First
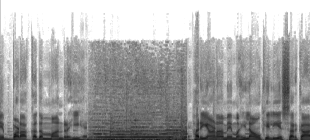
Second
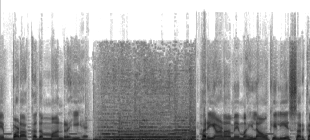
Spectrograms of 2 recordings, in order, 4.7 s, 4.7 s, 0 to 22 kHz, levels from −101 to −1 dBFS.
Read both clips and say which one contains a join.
second; 2 cuts; at 1.4 s, 3.0 s

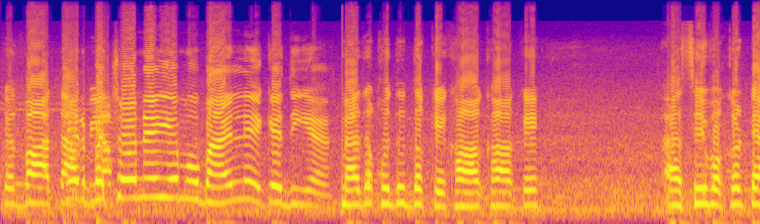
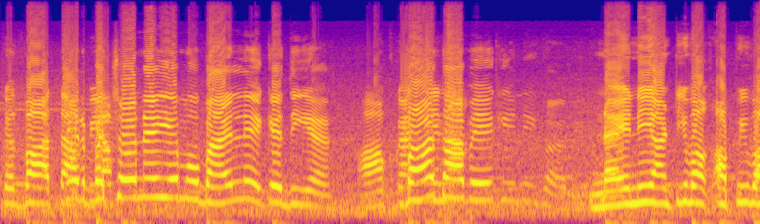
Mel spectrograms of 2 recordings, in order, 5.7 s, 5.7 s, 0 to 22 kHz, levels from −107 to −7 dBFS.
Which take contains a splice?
first; 1 cut; at 2.5 s

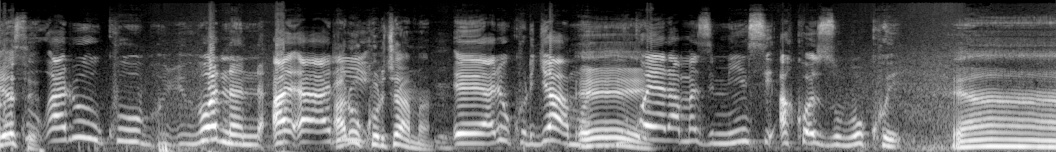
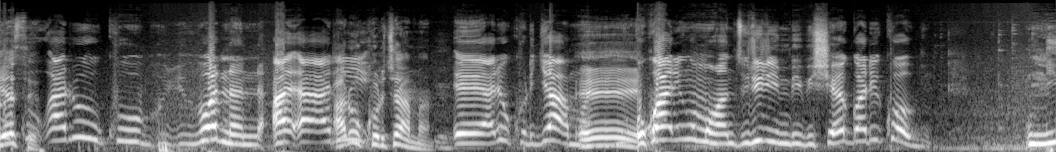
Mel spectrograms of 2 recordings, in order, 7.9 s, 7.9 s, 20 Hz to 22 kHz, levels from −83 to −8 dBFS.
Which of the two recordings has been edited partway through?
second; 1 cut; at 4.7 s

